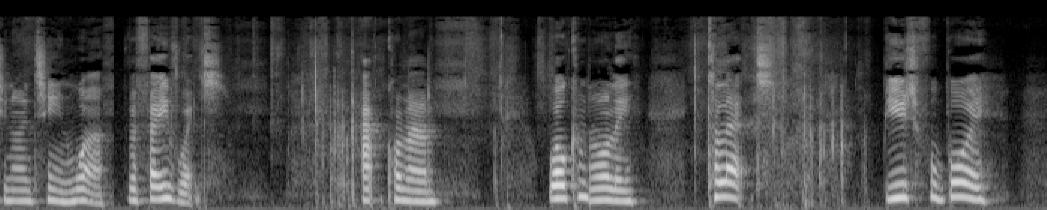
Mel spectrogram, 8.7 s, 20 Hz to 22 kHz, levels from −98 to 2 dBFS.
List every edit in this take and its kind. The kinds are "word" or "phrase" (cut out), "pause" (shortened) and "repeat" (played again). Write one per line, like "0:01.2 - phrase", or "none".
0:00.9 - pause
0:04.9 - phrase
0:07.1 - word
